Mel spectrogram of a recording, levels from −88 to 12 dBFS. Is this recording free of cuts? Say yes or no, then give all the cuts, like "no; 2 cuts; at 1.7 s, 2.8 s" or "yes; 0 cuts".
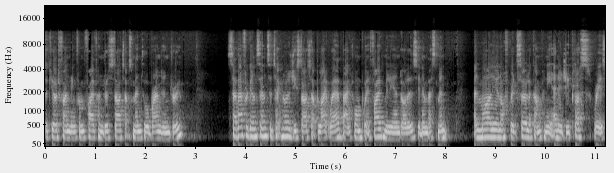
yes; 0 cuts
